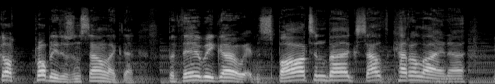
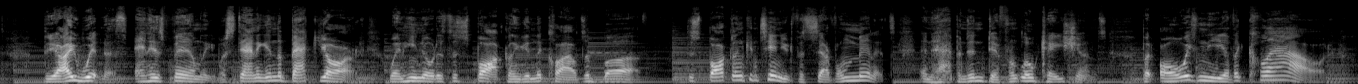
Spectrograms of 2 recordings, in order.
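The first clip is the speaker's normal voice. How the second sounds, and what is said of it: Put-on American accent. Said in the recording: “I'll do an American accent... I apologize for my accent there”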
